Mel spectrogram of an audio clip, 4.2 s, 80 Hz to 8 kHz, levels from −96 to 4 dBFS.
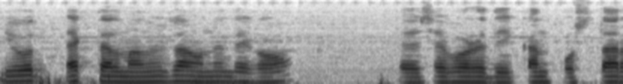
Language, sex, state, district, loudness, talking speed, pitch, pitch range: Chakma, male, Tripura, Unakoti, -17 LUFS, 160 wpm, 140 Hz, 135-145 Hz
